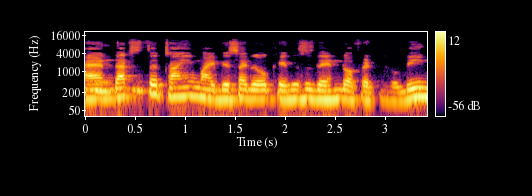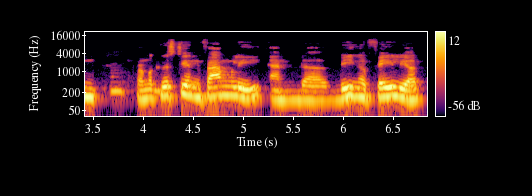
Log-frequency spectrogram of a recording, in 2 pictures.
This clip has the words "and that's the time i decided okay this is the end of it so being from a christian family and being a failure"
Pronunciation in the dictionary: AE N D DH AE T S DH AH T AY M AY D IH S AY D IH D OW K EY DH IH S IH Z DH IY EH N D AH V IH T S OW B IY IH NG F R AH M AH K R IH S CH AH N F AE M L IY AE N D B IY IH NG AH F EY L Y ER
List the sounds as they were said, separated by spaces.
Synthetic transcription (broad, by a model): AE N D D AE T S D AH T AY M AY D IH S AY D IH D OW K EY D IH S IH Z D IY EH N D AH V IH T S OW B IY IH NG F R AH M AH K R IH S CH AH N F AE M L IY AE N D B IY IH NG AH F EY L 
